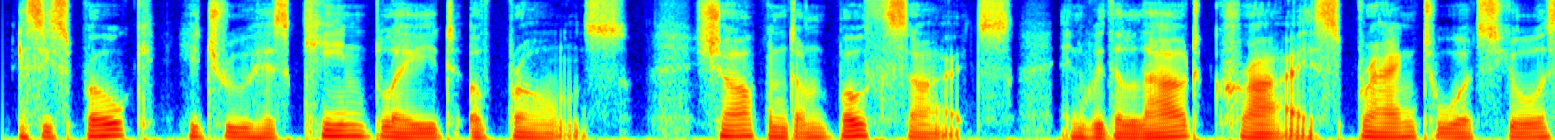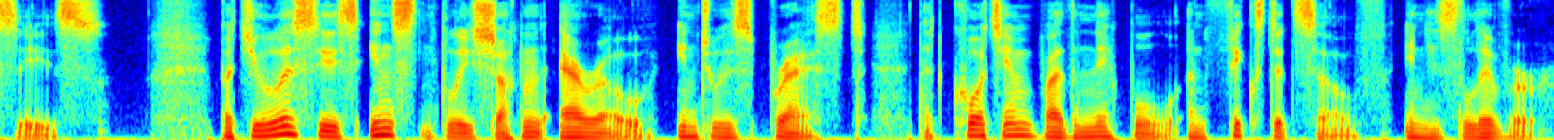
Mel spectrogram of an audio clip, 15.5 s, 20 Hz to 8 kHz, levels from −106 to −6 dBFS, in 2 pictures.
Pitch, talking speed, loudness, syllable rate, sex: 100 Hz, 165 wpm, -22 LUFS, 4.6 syllables/s, male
